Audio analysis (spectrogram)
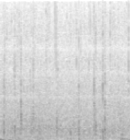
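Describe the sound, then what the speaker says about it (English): Rain falls on the tarp-covered roof of a DIY off-grid cabin, a soft, steady patter that stays faint and even, with no voices. "we're calling it a day because the rain is rainy"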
